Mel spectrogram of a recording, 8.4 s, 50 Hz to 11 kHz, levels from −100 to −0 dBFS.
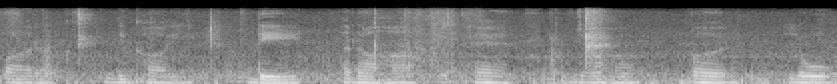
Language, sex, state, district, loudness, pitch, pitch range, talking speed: Hindi, male, Haryana, Rohtak, -20 LUFS, 120 Hz, 115-125 Hz, 55 wpm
